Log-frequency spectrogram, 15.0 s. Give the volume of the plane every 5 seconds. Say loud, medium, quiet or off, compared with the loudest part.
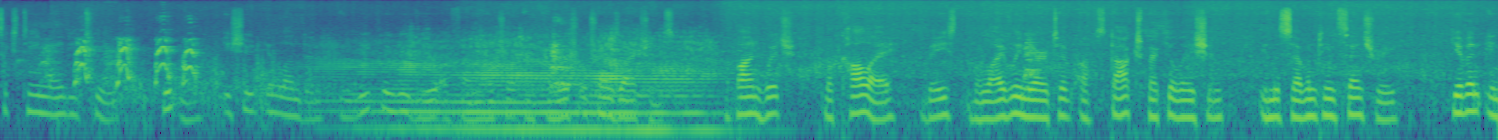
loud, loud, off.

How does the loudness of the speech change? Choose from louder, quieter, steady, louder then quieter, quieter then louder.
louder.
